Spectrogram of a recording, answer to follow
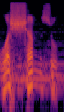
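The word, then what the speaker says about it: والشمس: Maka bacanya wah ini langsung ke shin. Ya, seolah-olah tidak ada alif lam ini karena dia bintang ketemu matahari tidak kelihatan, jadi bacanya wasyamsu gitu ya.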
